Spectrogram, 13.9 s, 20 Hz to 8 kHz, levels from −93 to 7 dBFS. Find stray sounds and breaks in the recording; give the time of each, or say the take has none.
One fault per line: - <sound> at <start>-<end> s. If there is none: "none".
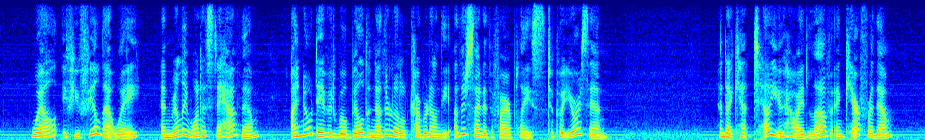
none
